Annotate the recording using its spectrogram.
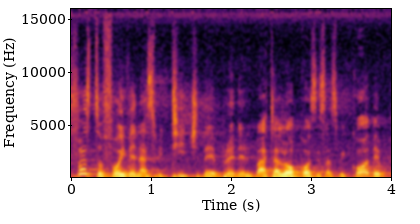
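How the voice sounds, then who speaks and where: A woman with lively intonation speaks at a moderate pace, her voice somewhat breathy. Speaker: law professor. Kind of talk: panel discussion. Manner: halting, many repetitions.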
